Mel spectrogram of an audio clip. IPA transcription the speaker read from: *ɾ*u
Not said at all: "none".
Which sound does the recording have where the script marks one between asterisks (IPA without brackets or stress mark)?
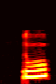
ɾ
